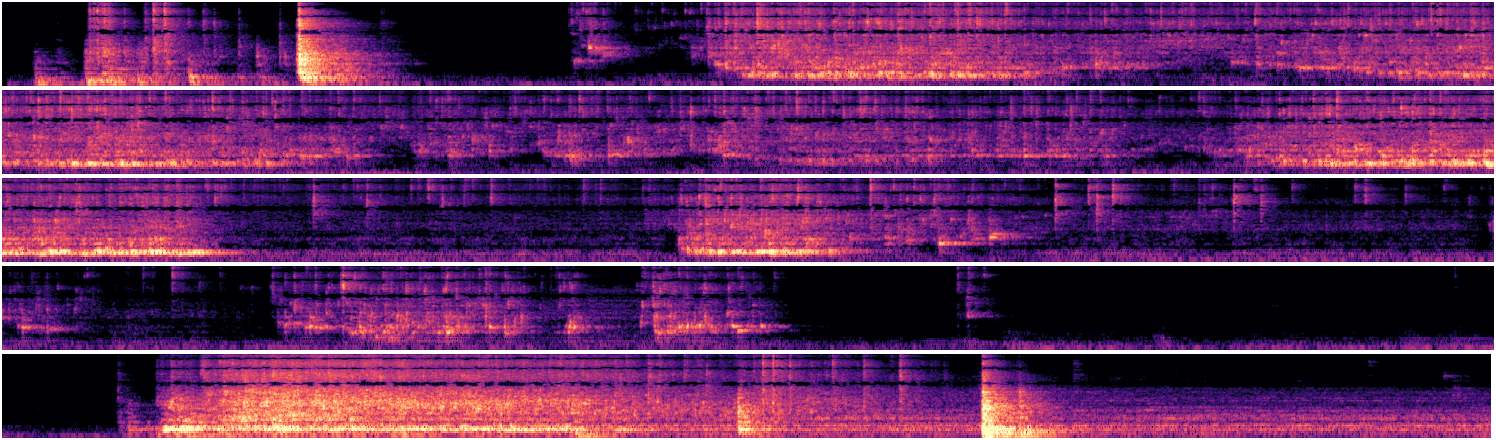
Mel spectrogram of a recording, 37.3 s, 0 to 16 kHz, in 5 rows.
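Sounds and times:
toilet flushing: 2.8s - 26.3s, 30.4s - 37.2s
peeing into a toilet: 30.5s - 35.2s.

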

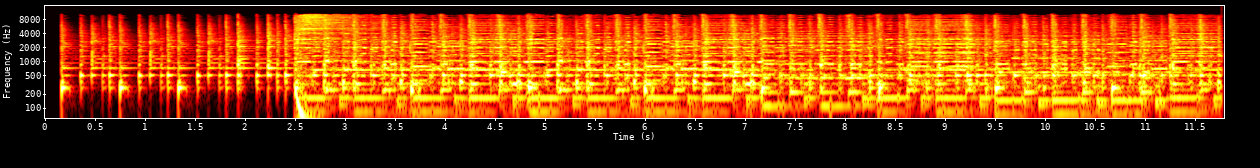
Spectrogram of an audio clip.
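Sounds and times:
Caucasian drums: 0.2s - 11.7s.

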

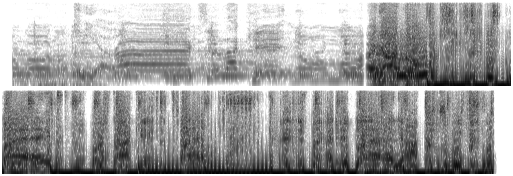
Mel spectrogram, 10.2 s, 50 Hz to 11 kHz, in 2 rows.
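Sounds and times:
bass-heavy music: 3.7s - 10.1s.

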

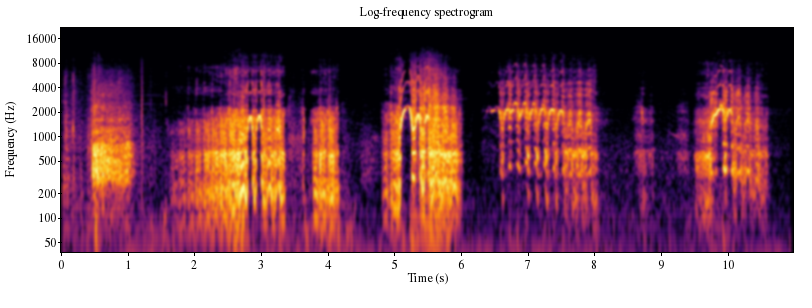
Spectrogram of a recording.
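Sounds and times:
horse neighing: 1.7s - 4.2s, 4.8s - 8.1s, 9.5s - 10.7s.

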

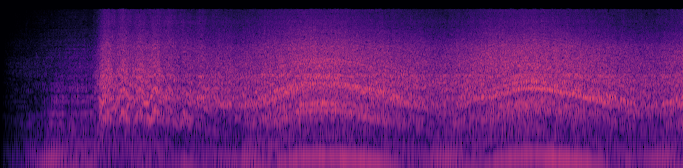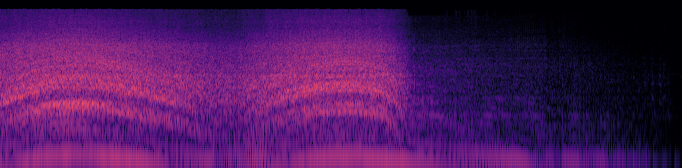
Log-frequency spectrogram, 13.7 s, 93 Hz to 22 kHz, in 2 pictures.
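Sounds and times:
car skidding on ice: 0.9s - 11.1s.

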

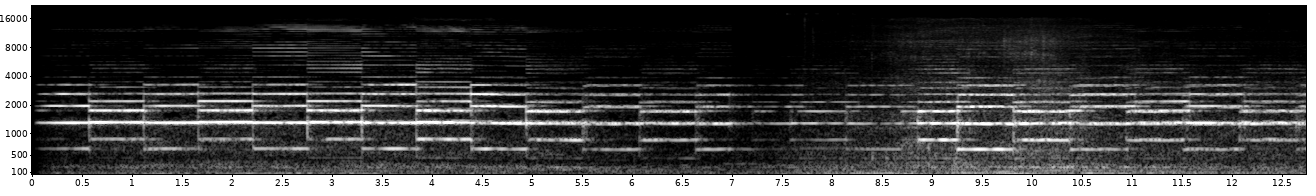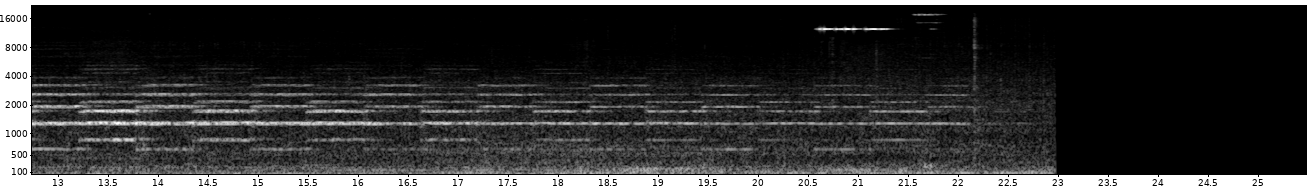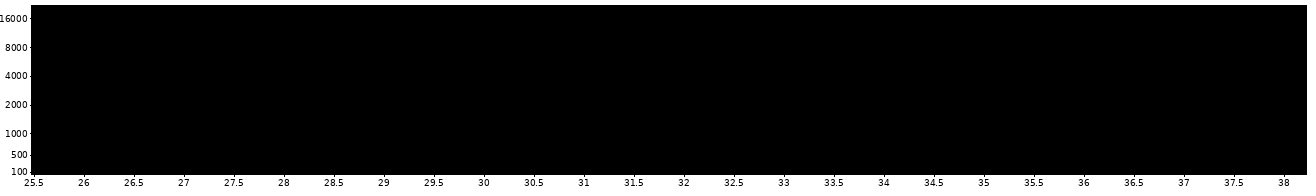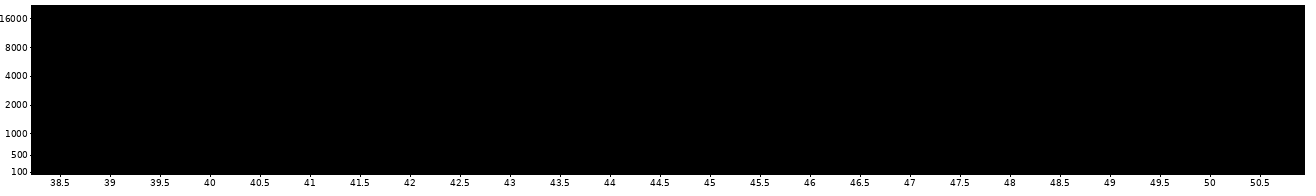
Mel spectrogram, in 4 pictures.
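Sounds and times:
police siren: 0.0s - 23.0s.

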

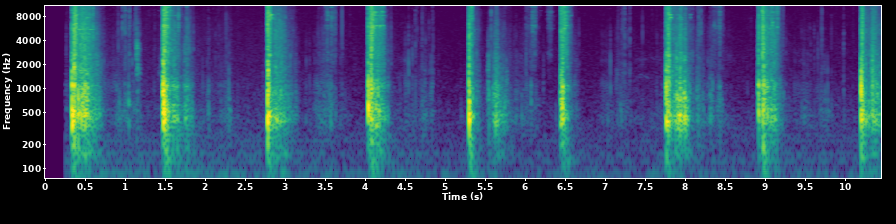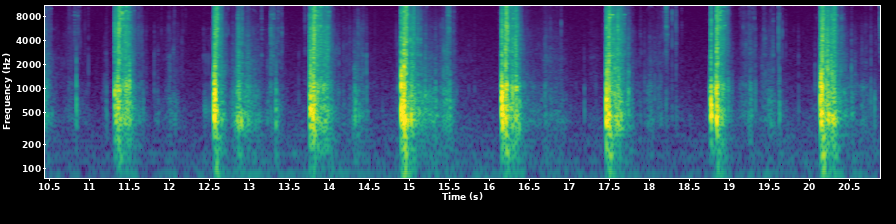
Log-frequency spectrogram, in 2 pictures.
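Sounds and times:
footsteps on gravel with spurs: 0.3s - 2.2s, 2.8s - 10.6s, 11.3s - 15.6s, 16.2s - 16.9s, 17.5s - 20.8s.

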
